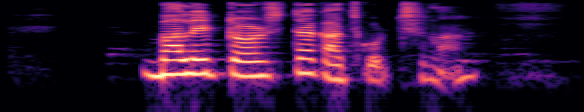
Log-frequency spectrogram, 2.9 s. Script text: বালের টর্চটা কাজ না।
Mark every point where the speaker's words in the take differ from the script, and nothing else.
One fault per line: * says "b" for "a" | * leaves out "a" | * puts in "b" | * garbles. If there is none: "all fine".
* puts in "করছে"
